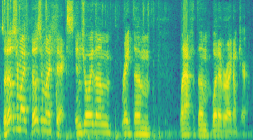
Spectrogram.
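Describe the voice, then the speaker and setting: A man with a medium-pitched, sharp-toned voice speaks at normal speed as a podcast co-host. He rambles casually and enthusiastically, swearing freely while recommending fan fiction stories.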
